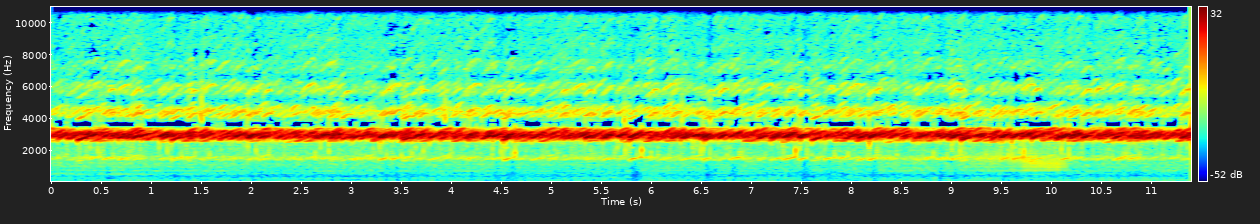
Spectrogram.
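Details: Spring peepers in a dense night chorus at a frog pond early in the year: countless high, shrill peeps merge into a steady ringing band, with individual notes flickering through it for the whole stretch.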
